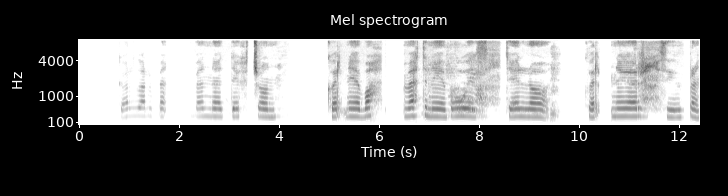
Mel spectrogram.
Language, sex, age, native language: Icelandic, female, 12, Icelandic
